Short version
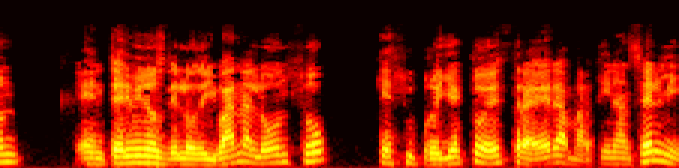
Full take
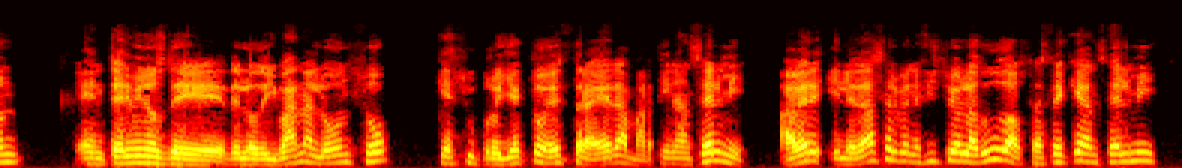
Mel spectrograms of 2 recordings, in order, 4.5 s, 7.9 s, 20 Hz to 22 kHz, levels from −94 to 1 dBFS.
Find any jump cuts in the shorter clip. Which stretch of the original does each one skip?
1.1 s to 1.5 s

